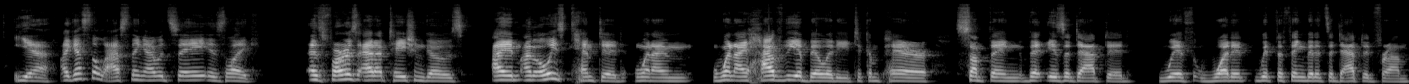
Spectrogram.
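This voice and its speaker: This man has a high pitch and a bright, sharp tone, talking at a moderate pace with ordinary pitch variation. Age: 20s. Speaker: podcast co-host. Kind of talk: casual chat.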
